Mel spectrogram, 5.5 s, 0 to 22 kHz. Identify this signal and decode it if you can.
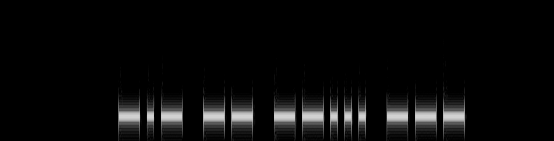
Morse code, heard as a keyed tone, about 17 wpm, 700 Hz. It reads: KM7O
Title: USA Call Signs - 4 Characters - 2x Character Spacing - 17wpm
